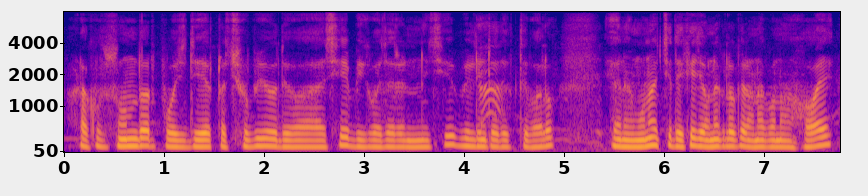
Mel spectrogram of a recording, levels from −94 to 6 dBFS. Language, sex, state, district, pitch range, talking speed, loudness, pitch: Bengali, male, West Bengal, Purulia, 140-155 Hz, 215 wpm, -20 LUFS, 145 Hz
